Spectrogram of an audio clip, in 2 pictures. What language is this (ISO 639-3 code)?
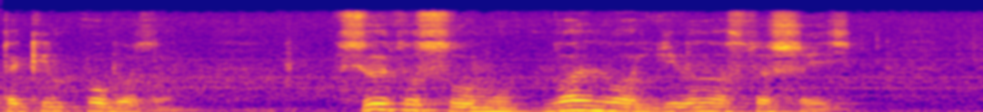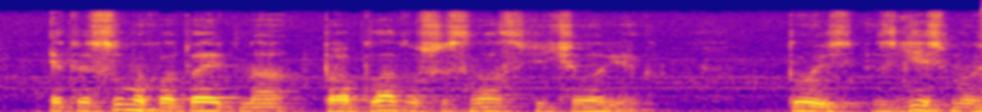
rus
